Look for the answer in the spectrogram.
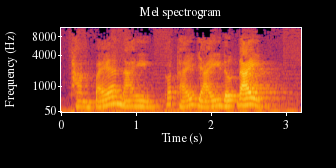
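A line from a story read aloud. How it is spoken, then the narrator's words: Old man, smiling. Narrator (Vietnamese): Ông lão mỉm cười nhìn Trương Lương rồi nói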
